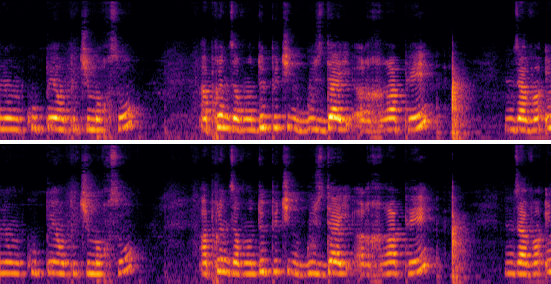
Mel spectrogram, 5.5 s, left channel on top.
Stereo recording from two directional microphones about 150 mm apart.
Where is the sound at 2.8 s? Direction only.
20° right (ahead or behind).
